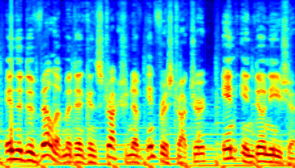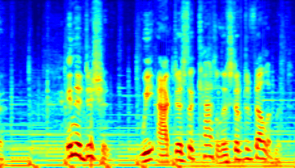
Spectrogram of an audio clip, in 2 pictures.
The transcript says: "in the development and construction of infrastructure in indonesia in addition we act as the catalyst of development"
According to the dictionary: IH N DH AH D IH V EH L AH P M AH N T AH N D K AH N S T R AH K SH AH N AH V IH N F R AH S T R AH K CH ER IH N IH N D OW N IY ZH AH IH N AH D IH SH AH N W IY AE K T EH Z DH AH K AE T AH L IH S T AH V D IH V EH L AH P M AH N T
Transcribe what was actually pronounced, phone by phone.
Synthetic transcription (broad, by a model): IH N DH AH D IH V EH L AH P M AH N T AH N K AH N S T R AH K SH AH N AH V IH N F R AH S T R AH K CH ER IH N IH N D OW N IY ZH AH IH N AH D IH SH AH N W IY AE K T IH Z DH AH K AE T L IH S T AH V D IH V EH L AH P M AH N T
